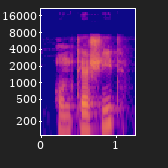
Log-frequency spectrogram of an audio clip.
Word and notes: Unterschied: IPA: [ˈʔʊntʰɐˌʃiːt]; IPA: /ˈʊn.tɐ.ˌʃiːt/

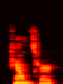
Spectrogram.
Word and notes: Chelmsford: /ˈt͡ʃɛlmzfəd/

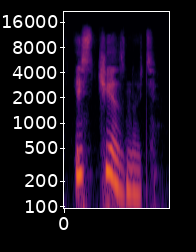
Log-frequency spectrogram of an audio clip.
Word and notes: disparaître: [dis.pa.ʁɛːtʁ]; /dis.pa.ʁɛtʁ/

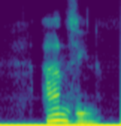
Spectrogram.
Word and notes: aanzien: /ˈaːnˌzin/

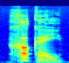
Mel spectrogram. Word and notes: hokej: [ˈxɔkɛj]

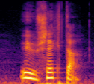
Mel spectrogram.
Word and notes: ursäkta: [ʉː rˈsɛkta]

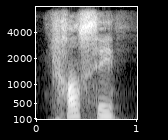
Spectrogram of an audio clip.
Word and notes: français: /fʁɑ̃.sɛ/

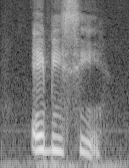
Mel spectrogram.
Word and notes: aakkoset: /ˈɑːkːoset/

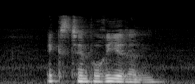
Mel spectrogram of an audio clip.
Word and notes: extemporieren: /ɛkstɛmpoˈʁiːʁən/; [ʔɛkstɛmpoˈʁiːɐ̯n]

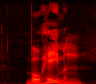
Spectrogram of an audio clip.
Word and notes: Czechy: [ˈt͡ʂɛxɨ]

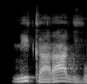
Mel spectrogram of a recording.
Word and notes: Nicaragua: American English; /ˌnɪk.ə.ˈɹɑ.ɡwə/

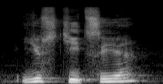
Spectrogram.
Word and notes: justice: France; [la ʒys.tis]

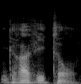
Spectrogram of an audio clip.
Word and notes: graviton: Île-de-France; /ɡʁa.vi.tɔ̃/; [ɡʁa.vi.tɔ̃]

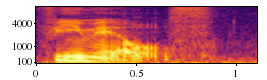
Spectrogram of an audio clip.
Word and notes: females: /ˈfiː.meɪlz/

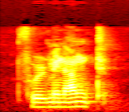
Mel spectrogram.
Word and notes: hatalmas: /ˈhɒtɒlmɒʃ/

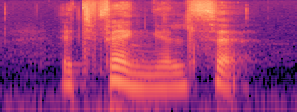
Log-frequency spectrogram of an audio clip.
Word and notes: prison: American English; [ˈprɪzən]; English

